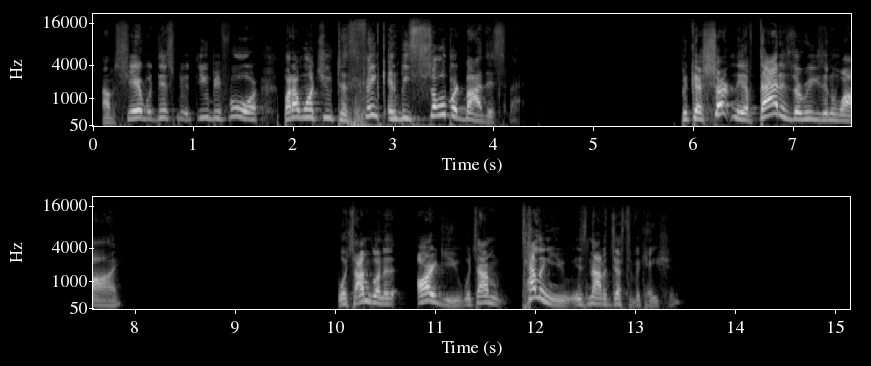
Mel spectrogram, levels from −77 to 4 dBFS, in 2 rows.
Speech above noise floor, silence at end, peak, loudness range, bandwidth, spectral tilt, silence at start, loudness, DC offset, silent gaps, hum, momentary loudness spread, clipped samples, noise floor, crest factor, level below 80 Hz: over 68 dB; 1.9 s; -2 dBFS; 7 LU; 18 kHz; -4 dB/octave; 0.1 s; -22 LUFS; under 0.1%; none; none; 16 LU; under 0.1%; under -90 dBFS; 22 dB; -54 dBFS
